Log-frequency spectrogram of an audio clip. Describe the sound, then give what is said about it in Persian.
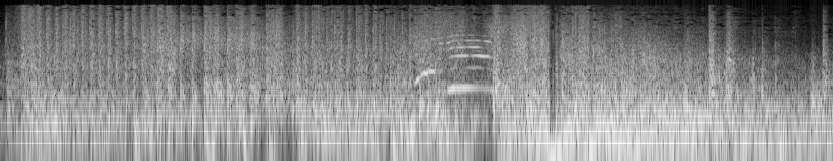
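Dense, continuous rifle and machine-gun fire crackles loudly throughout, with rapid overlapping shots and a brief whistling tone midway, like a battlefield skirmish, as soldiers lying on the ground shoot at Iraqi troops. “رضا و مهدی و مجید و سلیمان روی زمین دراز میکشن و به طرف اونا تیراندازی میکنن.”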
